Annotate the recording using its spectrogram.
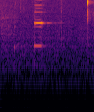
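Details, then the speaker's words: Hospira Alaris infusion pump/PC unit keypad button test during visual inspection: short electronic beep with faint clicks in a quiet room, acknowledging a button press. "it looks like the screens blank, but all you need to do is start hitting these buttons. It's just checking functionality of each button."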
